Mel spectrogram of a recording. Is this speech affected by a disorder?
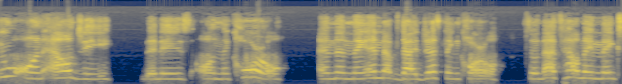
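Yes: spastic quadriplegic cerebral palsy.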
